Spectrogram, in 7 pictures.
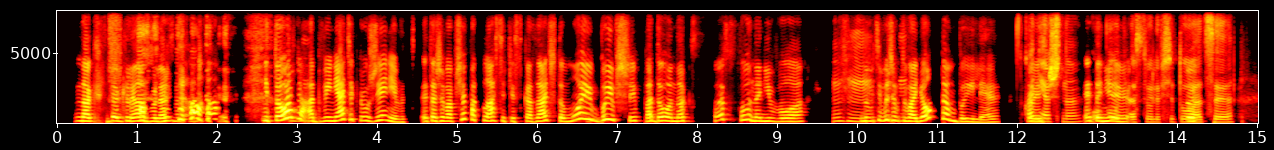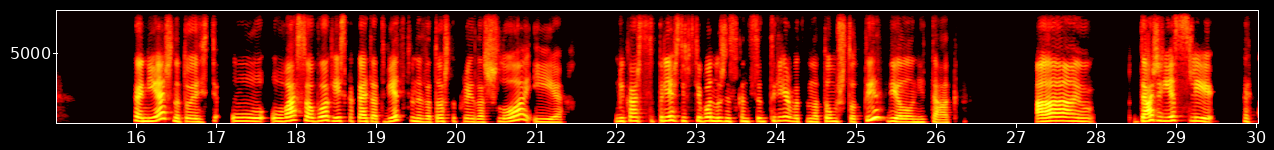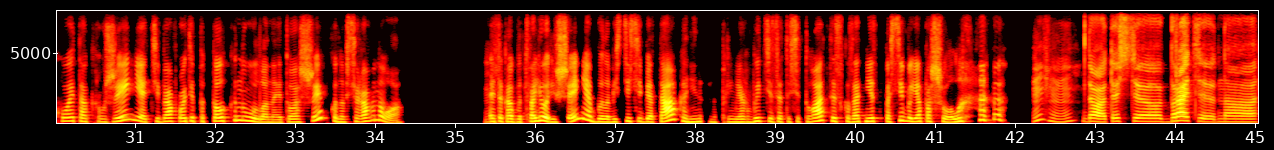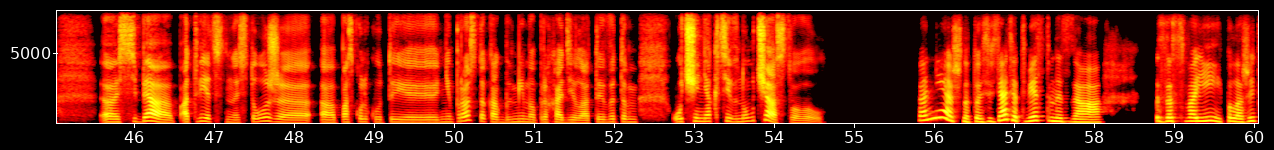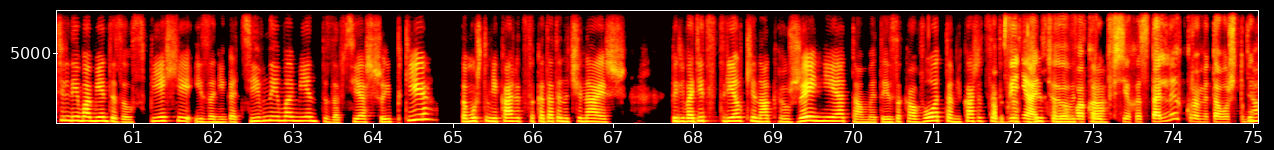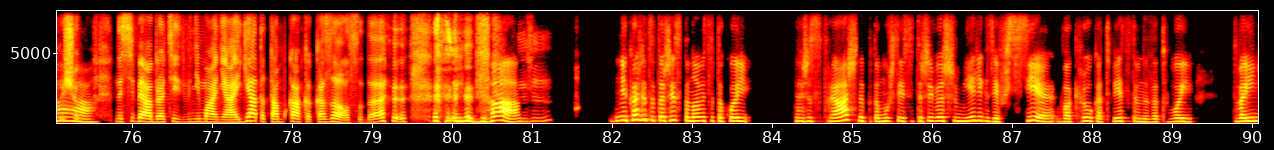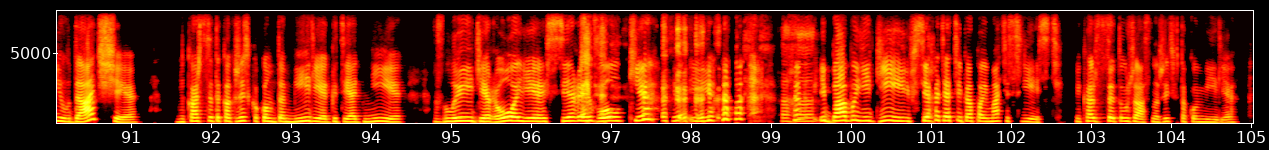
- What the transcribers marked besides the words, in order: other background noise; laughing while speaking: "Ах, ага"; laughing while speaking: "да"; chuckle; tapping; stressed: "ошибки"; laugh; stressed: "все"; laugh; chuckle; laugh
- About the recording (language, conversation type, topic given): Russian, podcast, Как перестать надолго застревать в сожалениях?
